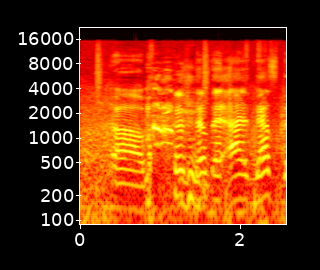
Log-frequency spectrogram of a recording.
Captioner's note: laugh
